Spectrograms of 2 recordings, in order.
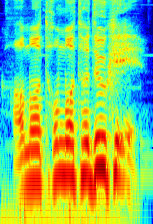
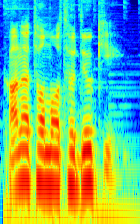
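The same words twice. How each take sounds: First: The name is said in a put-on accent. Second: The name is said in his normal accent.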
